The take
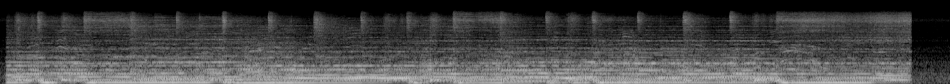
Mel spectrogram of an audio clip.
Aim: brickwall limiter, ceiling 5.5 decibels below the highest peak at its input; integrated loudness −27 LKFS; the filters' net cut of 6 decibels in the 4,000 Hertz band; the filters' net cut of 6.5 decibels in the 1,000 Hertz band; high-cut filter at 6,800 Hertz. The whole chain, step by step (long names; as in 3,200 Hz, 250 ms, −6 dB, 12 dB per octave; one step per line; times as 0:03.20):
low-pass filter 6,800 Hz
parametric band 1,000 Hz −8 dB
parametric band 4,000 Hz −7.5 dB
level −3 dB
brickwall limiter −17.5 dBFS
